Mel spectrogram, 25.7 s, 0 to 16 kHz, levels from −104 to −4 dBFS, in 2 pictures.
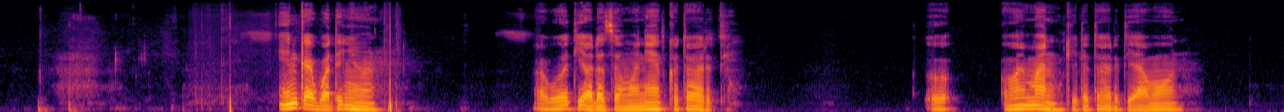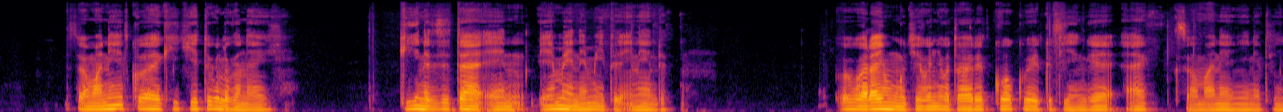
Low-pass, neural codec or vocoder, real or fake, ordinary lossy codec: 14.4 kHz; none; real; none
